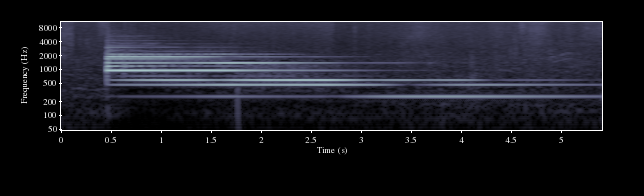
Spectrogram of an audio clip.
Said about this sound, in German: Also das Spannende ist, dass der Glockenklang an sich aus verschiedenen Obertönen besteht. Hier zum Beispiel die Glocke hat den Ton B.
